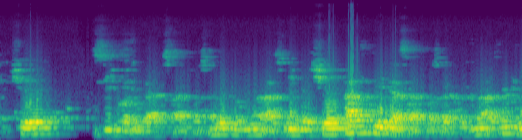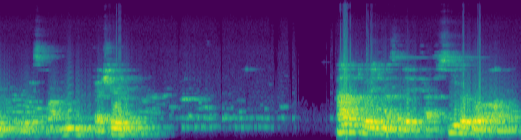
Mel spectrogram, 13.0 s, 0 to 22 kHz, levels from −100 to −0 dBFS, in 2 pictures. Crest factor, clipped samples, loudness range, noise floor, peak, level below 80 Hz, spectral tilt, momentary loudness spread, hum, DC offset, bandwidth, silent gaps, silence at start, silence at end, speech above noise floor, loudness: 14 dB; under 0.1%; 5 LU; -61 dBFS; 0 dBFS; -64 dBFS; -8.5 dB/octave; 12 LU; none; under 0.1%; 6.8 kHz; none; 0 s; 0 s; 48 dB; -14 LUFS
